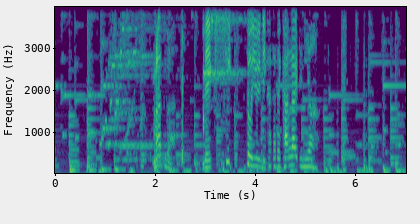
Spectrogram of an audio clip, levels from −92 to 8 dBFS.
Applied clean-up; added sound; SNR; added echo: classical method spectral subtraction.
